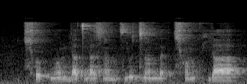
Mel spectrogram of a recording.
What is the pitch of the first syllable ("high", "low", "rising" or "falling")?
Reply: low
